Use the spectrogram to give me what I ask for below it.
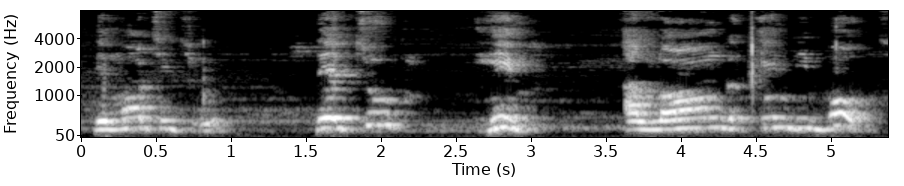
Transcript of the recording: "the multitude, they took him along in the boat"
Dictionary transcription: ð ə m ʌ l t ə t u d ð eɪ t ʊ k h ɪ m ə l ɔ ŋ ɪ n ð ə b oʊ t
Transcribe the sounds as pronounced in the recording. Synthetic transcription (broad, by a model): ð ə m ʌ l t ə t u d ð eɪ t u k h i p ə l ɔ ŋ ɪ n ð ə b oʊ t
